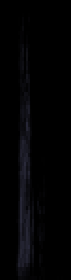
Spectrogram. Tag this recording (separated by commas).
Liquid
